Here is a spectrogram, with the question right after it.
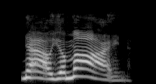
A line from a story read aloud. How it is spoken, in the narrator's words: yelled Mr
